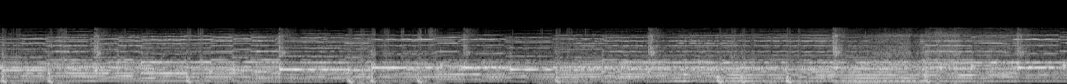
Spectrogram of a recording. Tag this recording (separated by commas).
Musical instrument, Music, Violin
